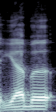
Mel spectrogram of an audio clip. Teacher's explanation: یب با پہ قلقلہ کریں گے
